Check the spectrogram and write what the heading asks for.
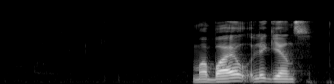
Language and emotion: Russian, neutral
